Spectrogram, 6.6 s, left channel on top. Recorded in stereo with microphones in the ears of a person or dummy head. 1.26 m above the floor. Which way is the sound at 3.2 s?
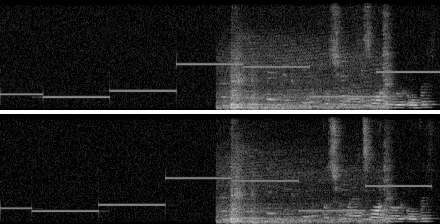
15° right (ahead or behind).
